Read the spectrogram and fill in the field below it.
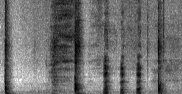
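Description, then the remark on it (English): A series of sharp knocks, about seven in all, in an uneven rhythm, fairly loud, imitating someone banging hard on a door. No one speaks. “I thought when you guys left something, it was banging at the door.”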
